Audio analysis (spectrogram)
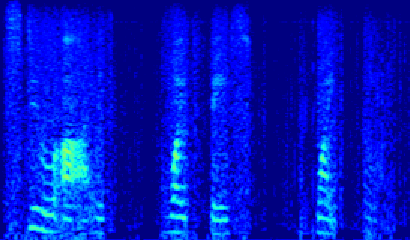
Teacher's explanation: Other patterns we can see in the rhythm is the 2 heavily stressed syllables right together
